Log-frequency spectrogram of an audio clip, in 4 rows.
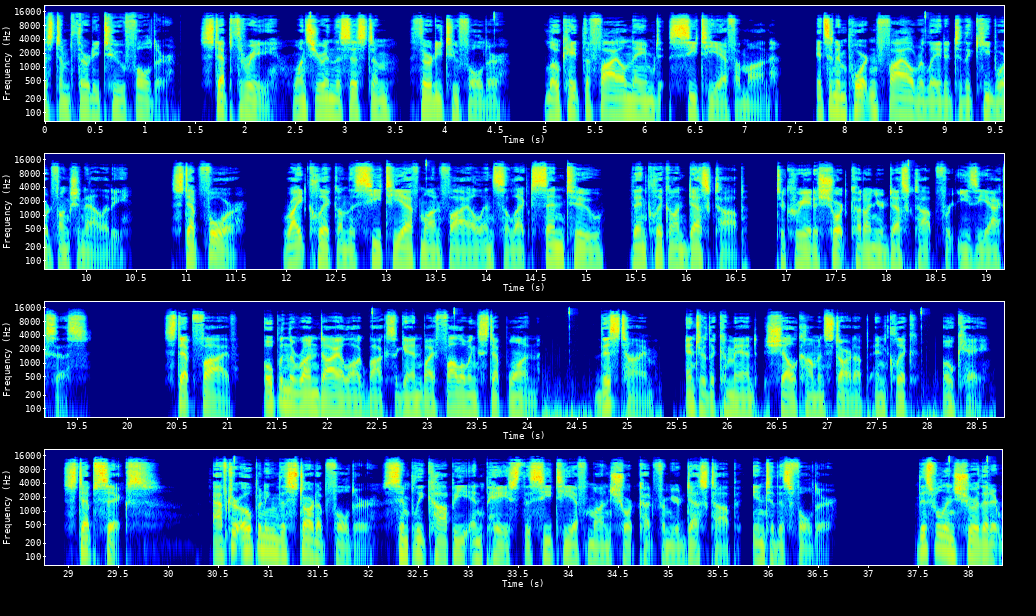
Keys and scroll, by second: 3.3 super+v, 4.5 ctrl+v, 26.2 super+v, 27.9 ctrl+v.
